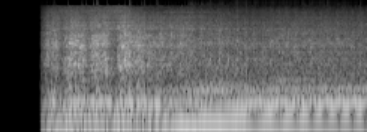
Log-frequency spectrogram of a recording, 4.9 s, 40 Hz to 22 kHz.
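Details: 1937 Talbot saloon 3.2-litre six-cylinder, first run since 1976: catches after a brief crank, then settles into a steady, even low idle with no knocking; slightly smoky, oil pressure about 40 at idle, 50 with revs.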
